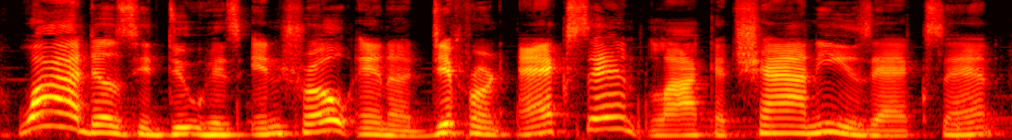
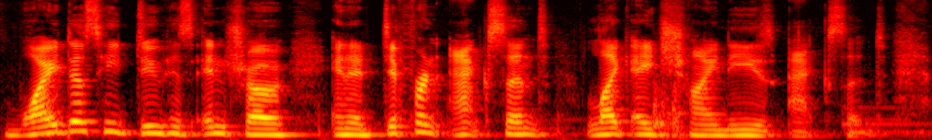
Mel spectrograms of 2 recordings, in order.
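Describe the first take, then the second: First: It is read in an imitated foreign accent. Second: It is read in the speaker's normal accent.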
